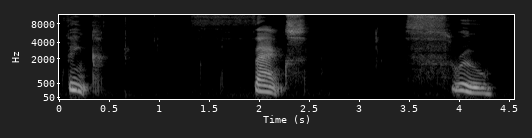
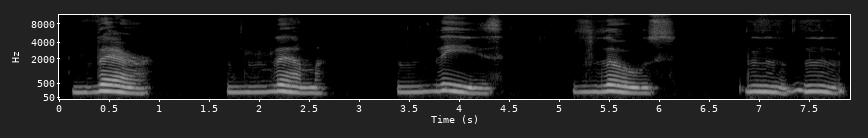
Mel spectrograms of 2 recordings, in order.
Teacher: That TH sound, like think, thanks, through, that TH has no voice, so we're going to represent it with this symbol, and that's called the theta symbol.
